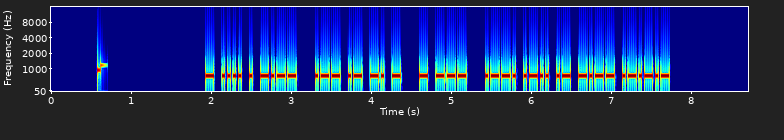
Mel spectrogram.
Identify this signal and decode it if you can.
Morse code, heard as a keyed tone, about 34 wpm, 700 Hz. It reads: THEY WANT TO PLAY.
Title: Easy Phrases 35wpm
